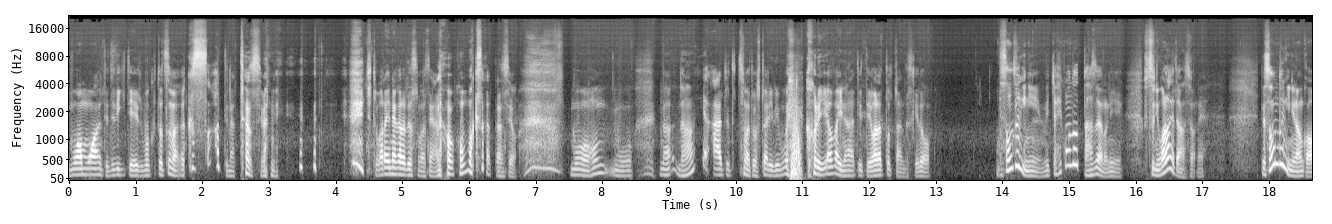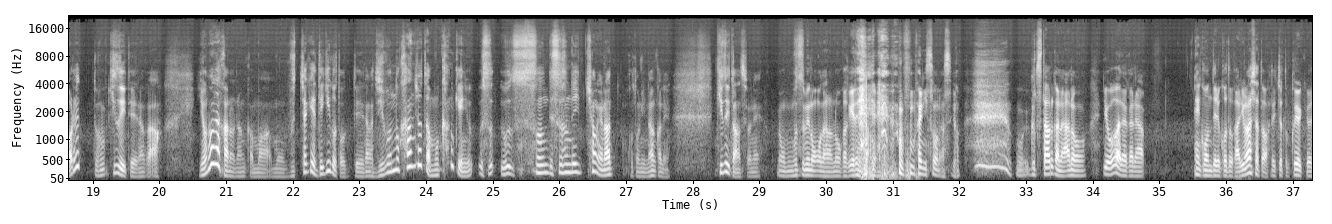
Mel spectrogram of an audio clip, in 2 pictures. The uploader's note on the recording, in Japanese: 歩きながらの収録なので雑音が入っています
